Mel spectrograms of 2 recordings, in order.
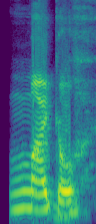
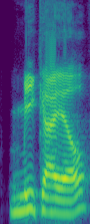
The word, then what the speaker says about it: Mikel: that but like yes gide Michael it's Mikel thank you yeah it's m see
